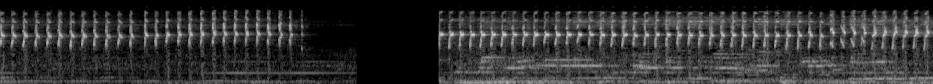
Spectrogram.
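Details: Lovebird in long 'ngekek' chatter: quick, evenly spaced shrill ticks for three seconds, a brief silent gap, then the rattling series resumes loud until the end.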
